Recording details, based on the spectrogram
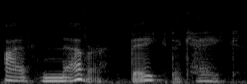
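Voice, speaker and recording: A naughty young girl of a rhyming storybook, as a woman reads her aloud, guilty yet keen to fix things. She draws out each rhyme slowly and deliberately, with a gravelly edge to the voice. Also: low-pitched, darkish tone, full character voice. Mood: sheepish, hopeful. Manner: drawn-out, deliberate rhyming delivery.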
